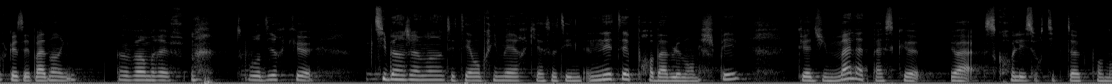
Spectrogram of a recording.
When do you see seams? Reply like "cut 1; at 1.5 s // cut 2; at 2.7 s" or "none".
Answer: cut 1; at 2.4 s // cut 2; at 3.7 s // cut 3; at 4.5 s // cut 4; at 5.8 s // cut 5; at 7.0 s // cut 6; at 8.0 s // cut 7; at 8.7 s // cut 8; at 9.5 s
